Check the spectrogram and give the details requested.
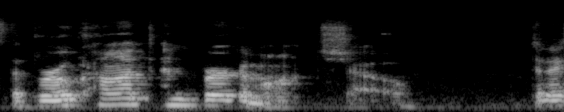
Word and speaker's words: Bergamot: No one can say Brocante to Bergamot, and now I'm calling it a Sunday soiree. What's wrong with me? Well, some people say Bergamo, or they don't pronounce the T, so I just wanted to make sure.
